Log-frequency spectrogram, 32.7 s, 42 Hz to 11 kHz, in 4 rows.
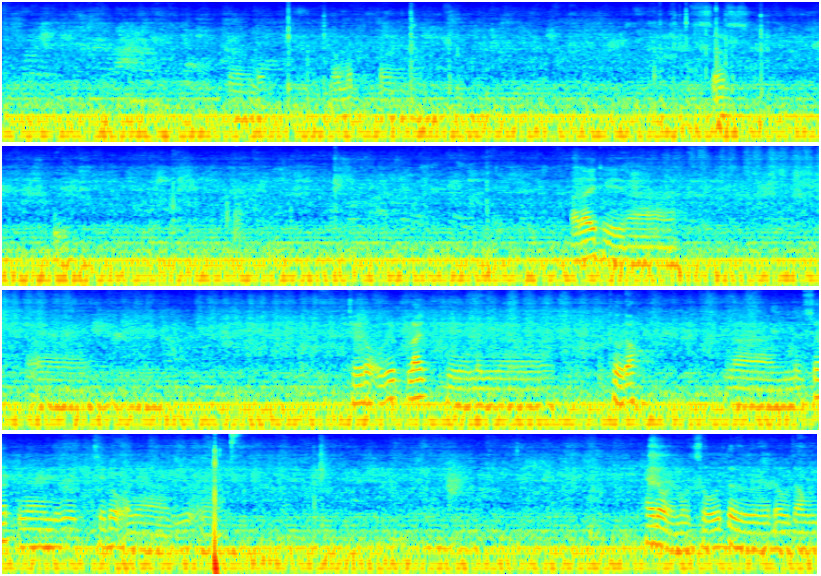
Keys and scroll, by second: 0.0-0.4 typing, 3.0-7.7 typing, 9.6-13.0 typing, 22.6 /, 26.6 Escape, 26.9 k, 27.1 k, 27.6 j, 28.3 j.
